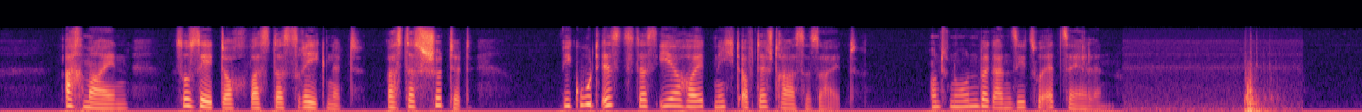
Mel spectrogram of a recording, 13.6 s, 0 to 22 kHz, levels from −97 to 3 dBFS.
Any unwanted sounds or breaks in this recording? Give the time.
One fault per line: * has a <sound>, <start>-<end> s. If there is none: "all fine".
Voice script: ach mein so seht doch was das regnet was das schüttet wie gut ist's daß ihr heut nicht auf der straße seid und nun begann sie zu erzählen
* has a thud, 12.4-12.9 s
